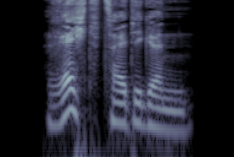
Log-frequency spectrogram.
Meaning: inflection of rechtzeitig: 1. strong genitive masculine/neuter singular 2. weak/mixed genitive/dative all-gender singular 3. strong/weak/mixed accusative masculine singular 4. strong dative plural
- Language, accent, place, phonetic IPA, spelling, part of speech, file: German, Germany, Berlin, [ˈʁɛçtˌt͡saɪ̯tɪɡn̩], rechtzeitigen, adjective, De-rechtzeitigen.ogg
